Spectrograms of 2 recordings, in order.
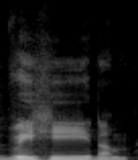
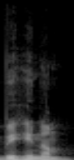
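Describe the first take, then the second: First: The first i is short, the second long. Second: Both i vowels are said short. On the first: "The first I doesn't have a bar, the second I has a bar. So it is vihinam" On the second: "If none of the I's had a bar, it would be vihinam"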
